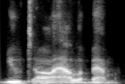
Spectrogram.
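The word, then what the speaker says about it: Eutaw: Spelled with a eu t- a w. Utah.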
